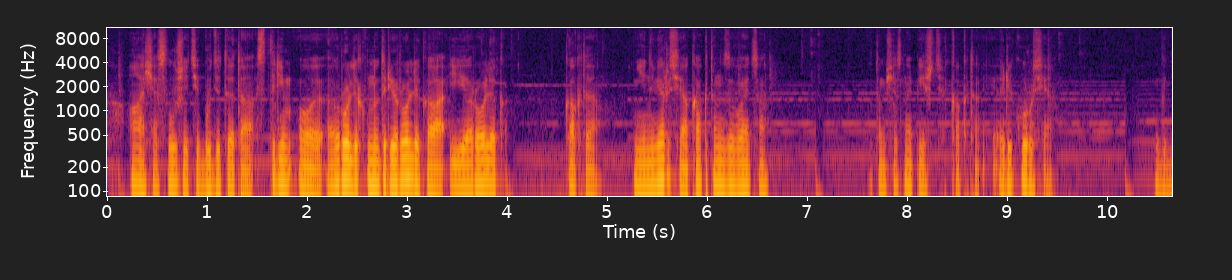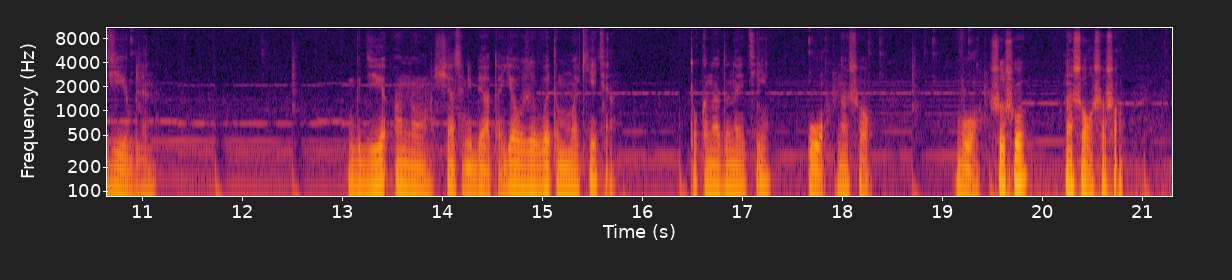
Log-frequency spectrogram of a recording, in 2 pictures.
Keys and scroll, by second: 5.8 super+space, 19.3 super+c.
